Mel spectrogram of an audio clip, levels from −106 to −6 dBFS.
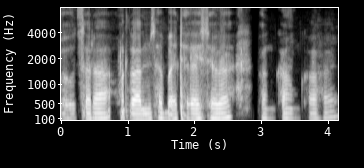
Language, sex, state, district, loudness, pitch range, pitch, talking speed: Hindi, male, Bihar, Muzaffarpur, -15 LUFS, 120-130 Hz, 120 Hz, 160 wpm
